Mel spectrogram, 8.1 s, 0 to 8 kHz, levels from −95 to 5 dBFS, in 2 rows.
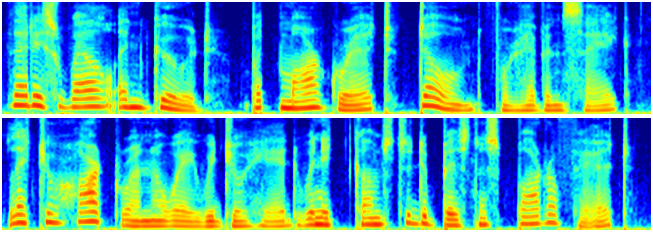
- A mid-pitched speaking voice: Yes, medium, 160 Hz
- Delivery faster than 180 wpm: Yes, fast, 205 wpm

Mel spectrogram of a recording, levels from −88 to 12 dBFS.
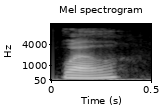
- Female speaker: Yes, female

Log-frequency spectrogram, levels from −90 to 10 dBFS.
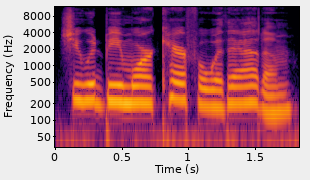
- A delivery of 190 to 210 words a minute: No, fast, 230 wpm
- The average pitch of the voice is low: No, high, 200 Hz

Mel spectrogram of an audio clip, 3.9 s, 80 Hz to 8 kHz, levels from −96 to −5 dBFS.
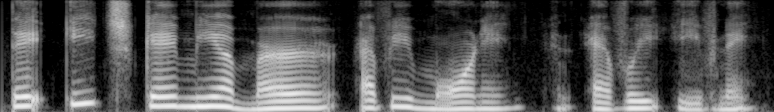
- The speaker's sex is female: Yes, female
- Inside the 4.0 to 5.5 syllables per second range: Yes, 5.2 syllables/s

